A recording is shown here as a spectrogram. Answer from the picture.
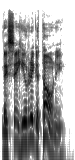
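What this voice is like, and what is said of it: Put-on Italian accent. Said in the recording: “I like that Italian accent. That was good.”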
